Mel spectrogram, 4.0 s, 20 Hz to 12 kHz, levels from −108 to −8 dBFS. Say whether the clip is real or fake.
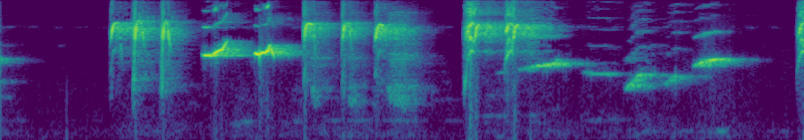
real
